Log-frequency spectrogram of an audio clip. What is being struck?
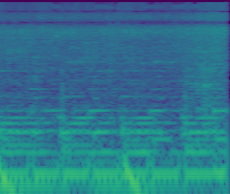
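Nothing is struck.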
